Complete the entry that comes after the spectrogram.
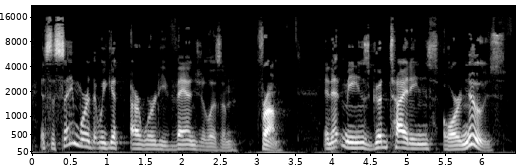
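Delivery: ordinary talk, nothing marked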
